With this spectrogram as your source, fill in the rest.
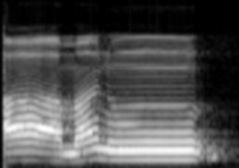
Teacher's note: آمنوا، واو مدہ وہ واو جو ساکن ہو اس سے پہلے پیش ہو، واو مدہ کو 1 الف کے برابر کھینچ کر پڑھیں گے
